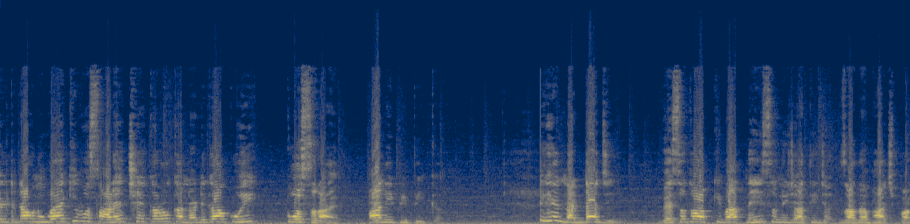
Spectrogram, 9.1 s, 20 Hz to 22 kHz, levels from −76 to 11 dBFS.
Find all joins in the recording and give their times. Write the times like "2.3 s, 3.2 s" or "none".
5.4 s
